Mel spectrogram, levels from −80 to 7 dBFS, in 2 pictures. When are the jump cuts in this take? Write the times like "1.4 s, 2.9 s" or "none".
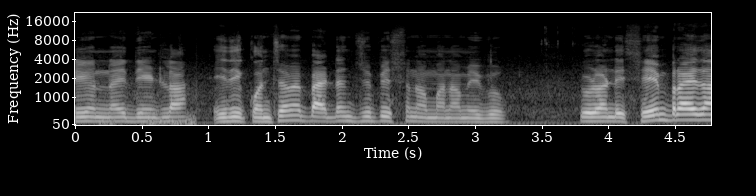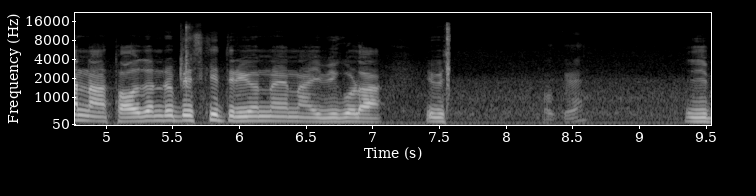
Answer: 0.9 s, 7.6 s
